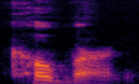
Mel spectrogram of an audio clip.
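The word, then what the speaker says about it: Cockburn: This is Admiral Coburn. That's how you pronounce it.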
